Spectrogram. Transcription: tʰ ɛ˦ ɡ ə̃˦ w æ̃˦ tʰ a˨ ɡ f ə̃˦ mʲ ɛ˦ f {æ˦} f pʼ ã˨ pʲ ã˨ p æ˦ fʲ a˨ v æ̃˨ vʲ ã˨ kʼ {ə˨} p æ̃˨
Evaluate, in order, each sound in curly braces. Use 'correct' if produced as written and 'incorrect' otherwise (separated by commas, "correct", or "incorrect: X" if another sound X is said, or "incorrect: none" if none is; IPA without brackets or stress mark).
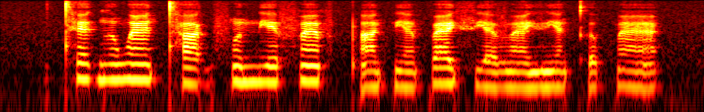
incorrect: æ̃˦, correct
